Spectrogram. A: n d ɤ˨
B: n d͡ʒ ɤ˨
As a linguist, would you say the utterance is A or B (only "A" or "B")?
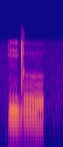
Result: A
